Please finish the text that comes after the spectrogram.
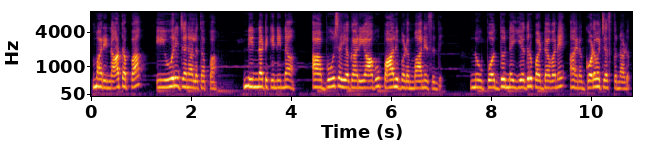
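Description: A woman's voice: medium pitch, steady tone, moderate pace, a bit bright, soft background music, lightly acted. A woman voicing a bitter old village grandmother who speaks in a harsh, reproachful, dismissive way. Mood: bitter scolding.

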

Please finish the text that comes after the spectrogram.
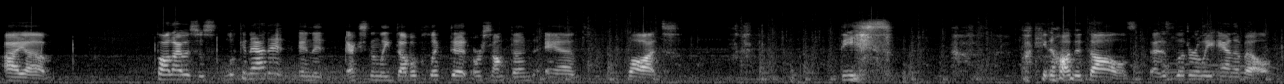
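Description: Bright-voiced chatty woman touring a game house. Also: medium pitch, a little slow, long pauses, slight background noise, poor audio. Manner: chatty and rambling, with frequent ums and asides. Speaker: video game tour guide. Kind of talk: casual gameplay voice-over tour.

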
